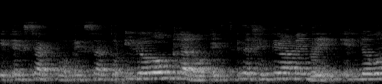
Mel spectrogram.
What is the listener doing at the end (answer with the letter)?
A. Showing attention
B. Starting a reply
A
